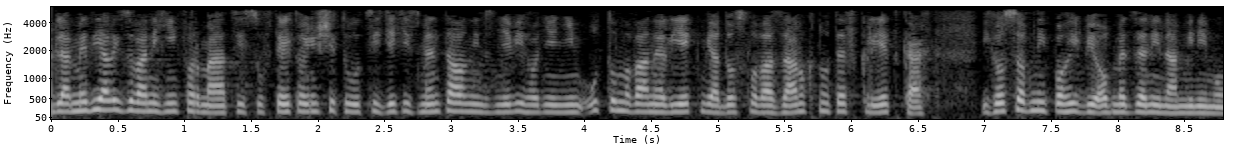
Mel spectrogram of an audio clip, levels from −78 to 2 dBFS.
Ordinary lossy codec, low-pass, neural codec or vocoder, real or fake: none; 5.4 kHz; none; real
